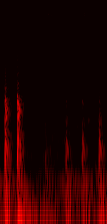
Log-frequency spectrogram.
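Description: Dry-erase marker writing on a whiteboard in a run of short, quiet strokes.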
